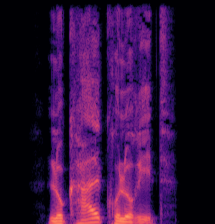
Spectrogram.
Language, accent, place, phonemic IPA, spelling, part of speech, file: German, Germany, Berlin, /loˈkaːlkoloˌʁɪt/, Lokalkolorit, noun, De-Lokalkolorit.ogg
- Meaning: local color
